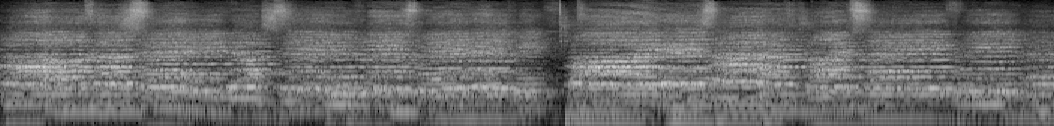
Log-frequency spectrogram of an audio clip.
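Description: A choir singing a hymn verse in held, sustained phrases, with a short break between lines about halfway through.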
